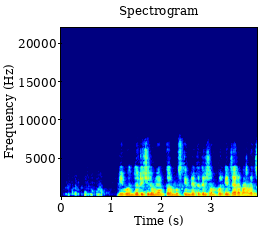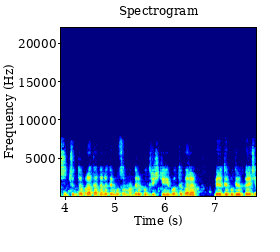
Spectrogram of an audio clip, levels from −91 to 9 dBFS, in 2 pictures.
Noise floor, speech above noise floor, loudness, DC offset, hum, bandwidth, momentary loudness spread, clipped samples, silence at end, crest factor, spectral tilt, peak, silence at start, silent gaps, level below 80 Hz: -46 dBFS; 28 dB; -19 LUFS; under 0.1%; none; 7 kHz; 7 LU; under 0.1%; 0 s; 16 dB; -8.5 dB/octave; -2 dBFS; 0.45 s; none; -58 dBFS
